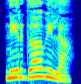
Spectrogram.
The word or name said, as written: ನಿರ್ಗಾವಿಲ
